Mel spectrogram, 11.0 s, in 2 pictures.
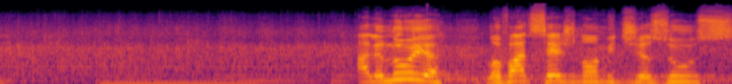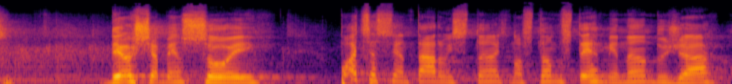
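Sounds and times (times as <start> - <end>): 
audience clapping: 0.0 - 7.8
speech: 2.7 - 5.7, 6.3 - 10.9.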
